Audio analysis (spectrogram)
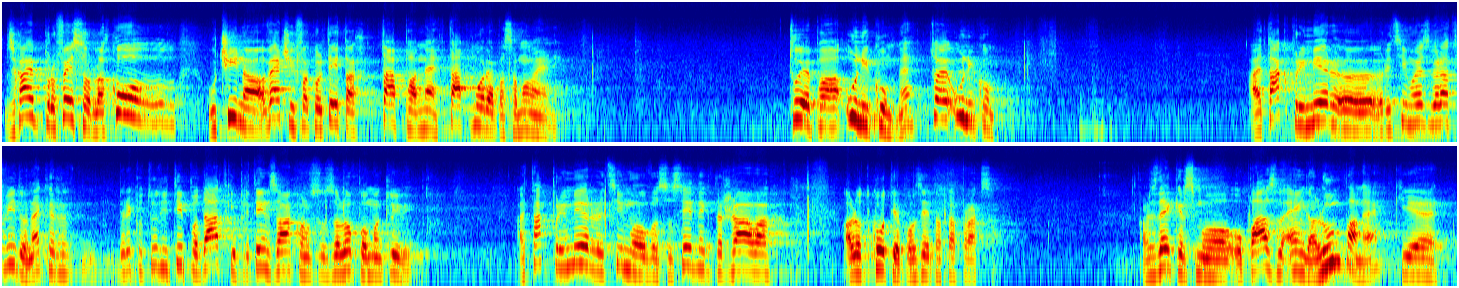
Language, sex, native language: Slovenian, male, Slovenian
